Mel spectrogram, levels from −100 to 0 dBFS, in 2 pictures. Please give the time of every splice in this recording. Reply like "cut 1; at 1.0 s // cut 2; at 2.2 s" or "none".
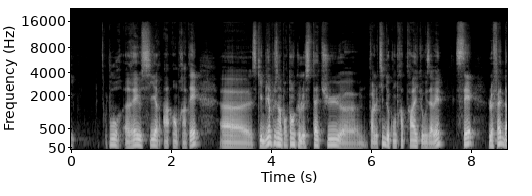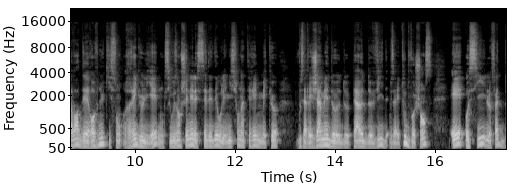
cut 1; at 15.1 s

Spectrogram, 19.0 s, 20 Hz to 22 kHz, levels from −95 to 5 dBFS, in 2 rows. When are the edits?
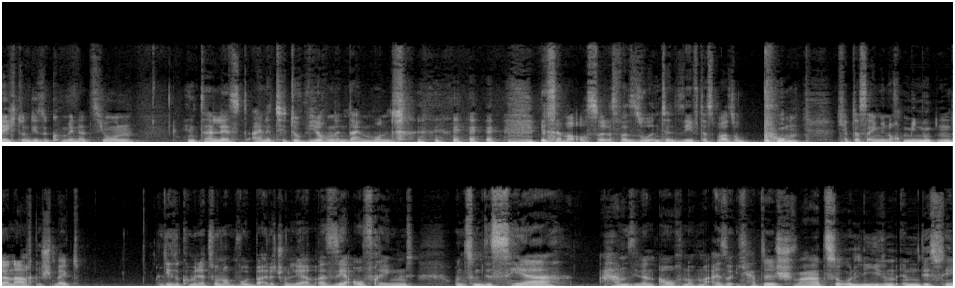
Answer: cut 1; at 12.6 s

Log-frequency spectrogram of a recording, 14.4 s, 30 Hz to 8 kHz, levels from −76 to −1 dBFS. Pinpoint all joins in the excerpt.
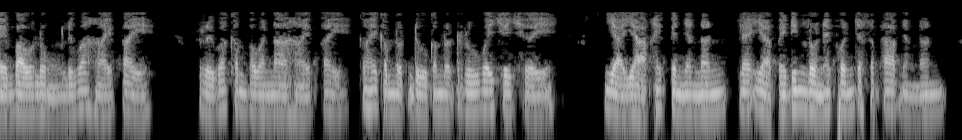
cut 1; at 5.3 s // cut 2; at 11.0 s

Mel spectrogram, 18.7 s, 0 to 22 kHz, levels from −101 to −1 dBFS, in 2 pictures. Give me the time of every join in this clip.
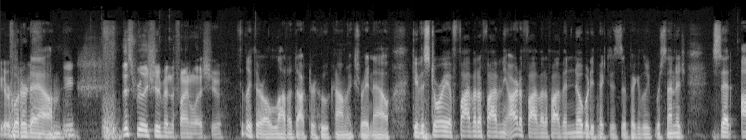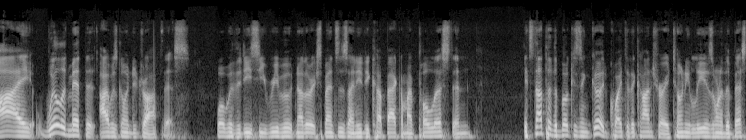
cut 1; at 2.9 s

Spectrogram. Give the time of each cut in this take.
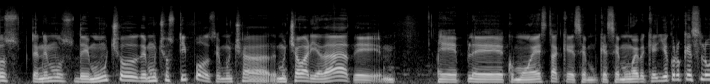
cut 1; at 3.5 s // cut 2; at 5.1 s

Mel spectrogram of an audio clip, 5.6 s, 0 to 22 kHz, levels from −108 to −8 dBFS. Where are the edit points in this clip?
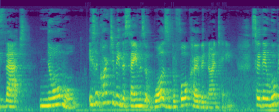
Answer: none

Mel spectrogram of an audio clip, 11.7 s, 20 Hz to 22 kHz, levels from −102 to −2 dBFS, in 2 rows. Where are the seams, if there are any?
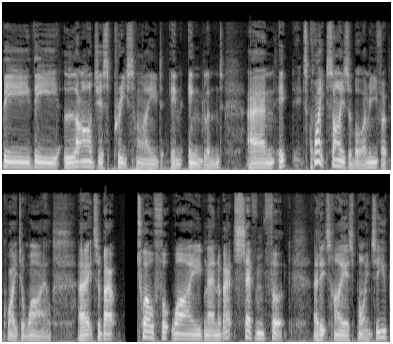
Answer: cut 1; at 5.6 s // cut 2; at 8.9 s

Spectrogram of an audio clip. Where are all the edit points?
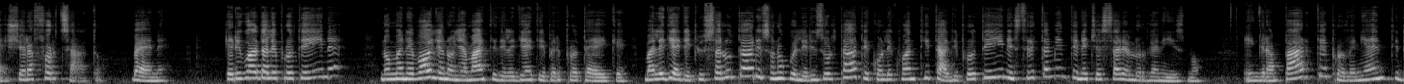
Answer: none

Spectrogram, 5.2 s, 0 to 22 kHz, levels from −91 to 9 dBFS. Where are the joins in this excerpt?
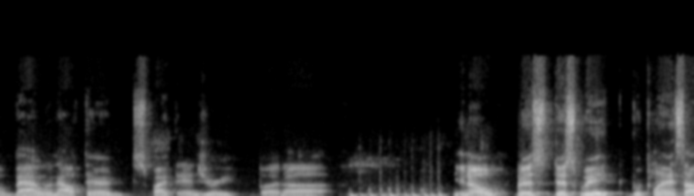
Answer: cut 1; at 3.9 s

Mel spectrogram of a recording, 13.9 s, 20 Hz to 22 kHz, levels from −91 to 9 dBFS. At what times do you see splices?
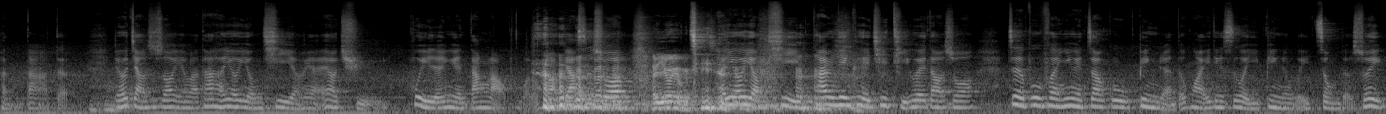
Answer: none

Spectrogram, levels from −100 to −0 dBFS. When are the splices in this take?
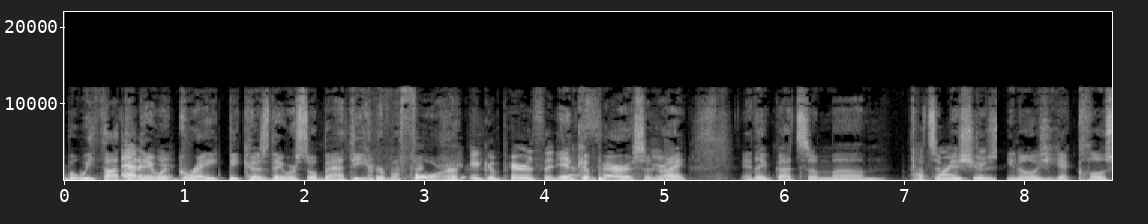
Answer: cut 1; at 5.7 s // cut 2; at 7.8 s

